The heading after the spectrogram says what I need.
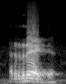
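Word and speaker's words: read: तो ये रेड का V3 होता है रेड। जहां तक ये इसके स्पेलिंग की बात की जाए तो ये दोनों सेम रहेगा, एग्जैक्ट रहेगा, लेकिन ये प्रोनाउंसिएशन में ये चेंजेस आएंगे।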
